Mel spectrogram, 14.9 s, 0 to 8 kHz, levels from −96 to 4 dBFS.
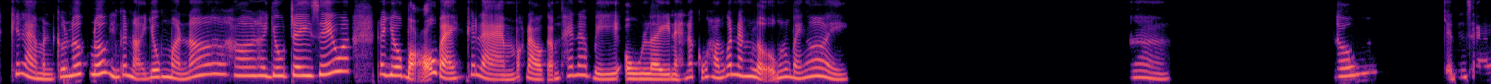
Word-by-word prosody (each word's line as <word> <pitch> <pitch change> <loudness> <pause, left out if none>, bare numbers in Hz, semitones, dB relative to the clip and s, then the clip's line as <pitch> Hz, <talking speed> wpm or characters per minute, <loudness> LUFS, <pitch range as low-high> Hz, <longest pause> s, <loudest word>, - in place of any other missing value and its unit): cái 370 - -3
là 255 -9 +1
mình 180 -2 -1
cứ 265 - -1
lướt, 345 +5 +1
lướt 360 +4 +4
những 285 -6 +1
cái 330 - -3
nội 205 -10 -1
dung 255 +3 +1
mà 230 -6 +1
nó 330 - -1
hơi 305 -2 0
hơi 305 - +2
vô 300 0 +3
tri 310 -1 +4
xíu 345 +7 +2 0.2
á, - - -15 0.2
nó 350 - +1
vô 310 -1 +5
bổ 310 +7 +3
bạn, 205 +4 +2
cái 340 -1 -5
là 170 - -1
bắt 170 +2 -7
đầu 175 -1 +1
cảm 170 +3 -5
thấy 305 +9 -5
nó 325 0 -1
bị 185 -1 -1
ù 190 0 +2
lì 175 -1 +3
nè, 175 - -1
nó 245 - -3
cũng 245 +2 -6
hổng 230 -2 -2
có - - 0
năng 305 -5 +2
lượng 235 - 0
luôn 260 +1 -1
bạn 220 -2 -2
ơi. 240 -11 -1 2.8
À. 220 -6 -7 1.7
Đúng, 300 +7 -3 0.8
chính 375 - -12
xác. - - -18
260 Hz, 185 wpm, -23 LUFS, 190-315 Hz, 2.8 s, vô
